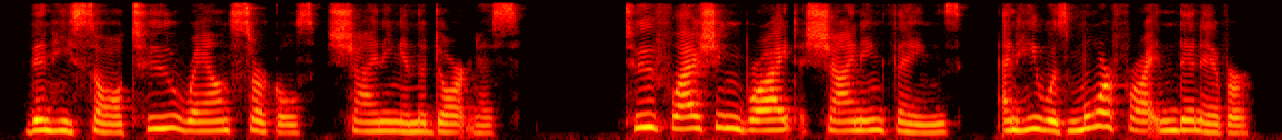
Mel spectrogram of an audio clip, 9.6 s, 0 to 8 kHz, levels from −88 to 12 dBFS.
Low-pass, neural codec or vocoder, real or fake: 7.2 kHz; none; real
